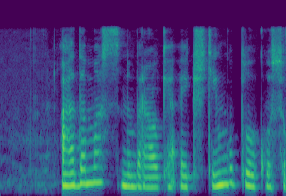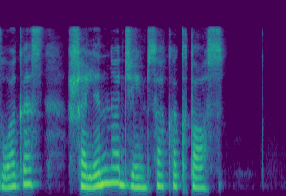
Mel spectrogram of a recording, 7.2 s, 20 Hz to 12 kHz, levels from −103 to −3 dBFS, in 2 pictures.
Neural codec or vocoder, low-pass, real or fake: codec, 16 kHz, 4 kbps, FreqCodec, larger model; 7.2 kHz; fake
